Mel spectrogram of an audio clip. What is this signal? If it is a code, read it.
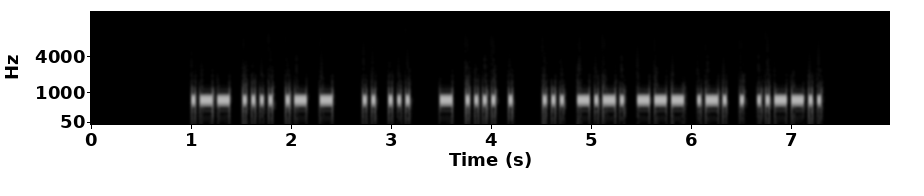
Morse code, heard as a keyed tone, about 28 wpm, 700 Hz. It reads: WHAT IS THE SCORE?
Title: Sentences from Top 1600 Words 28wpm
